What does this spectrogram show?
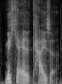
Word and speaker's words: Michael Kaiser: In my defense, the Japanese rendition of the name actually approximates the German pronunciation, Michael Kaiser.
